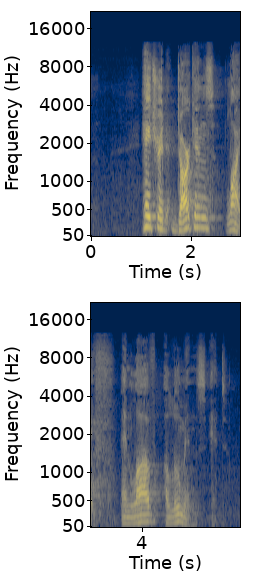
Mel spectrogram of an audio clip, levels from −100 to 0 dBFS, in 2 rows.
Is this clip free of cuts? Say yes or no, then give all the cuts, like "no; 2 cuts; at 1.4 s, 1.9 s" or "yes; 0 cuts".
no; 1 cut; at 3.5 s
